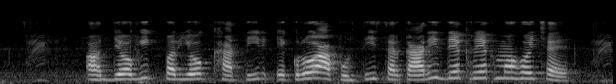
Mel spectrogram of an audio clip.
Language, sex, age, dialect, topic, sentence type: Maithili, female, 36-40, Angika, agriculture, statement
